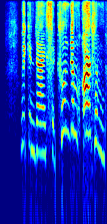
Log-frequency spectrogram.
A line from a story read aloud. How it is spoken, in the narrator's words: cried the trooper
